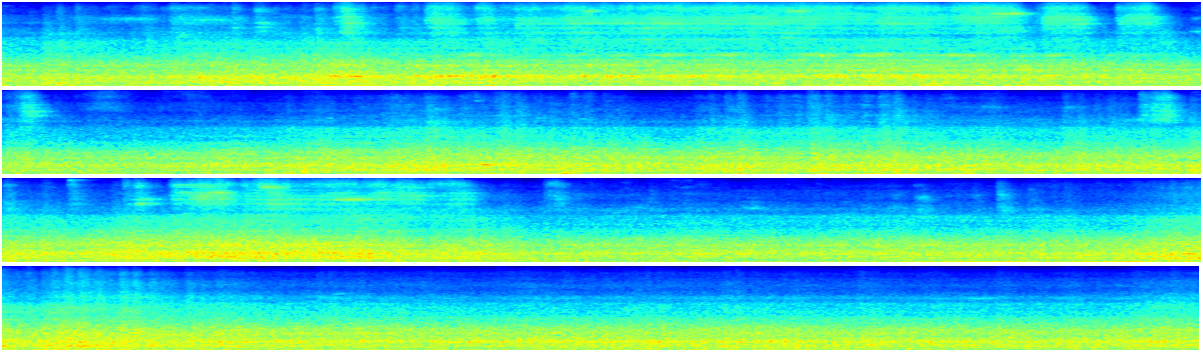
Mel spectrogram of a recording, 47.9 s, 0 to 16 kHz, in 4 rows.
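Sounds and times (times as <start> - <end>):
subway car rumbling: 0.0 - 47.9
high wheel squeal: 5.7 - 11.6.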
